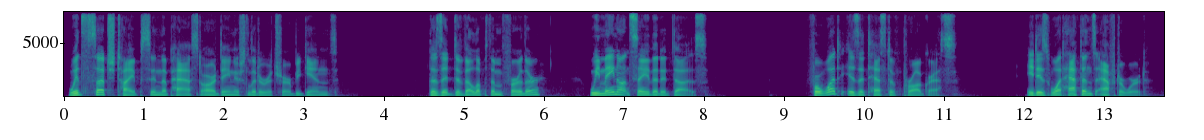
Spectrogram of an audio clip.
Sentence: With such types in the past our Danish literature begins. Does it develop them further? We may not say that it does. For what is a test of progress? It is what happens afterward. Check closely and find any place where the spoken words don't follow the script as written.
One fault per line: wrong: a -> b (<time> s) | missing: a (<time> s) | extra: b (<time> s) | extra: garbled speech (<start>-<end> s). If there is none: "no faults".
no faults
